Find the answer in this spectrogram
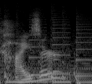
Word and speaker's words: Caesar: Did you know that Caesar is pronounced like Kaiser?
